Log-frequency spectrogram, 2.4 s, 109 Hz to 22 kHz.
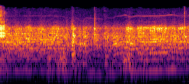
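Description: Renault Clio Super 1600 rally car's four-cylinder engine running hard at high revs, heard from inside the cabin. Its pitch holds nearly steady, with slight wobbles about a second in.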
